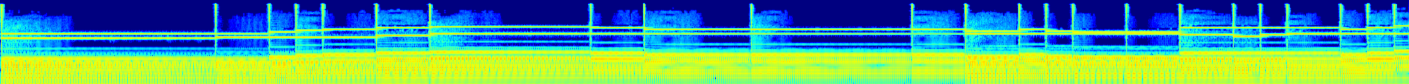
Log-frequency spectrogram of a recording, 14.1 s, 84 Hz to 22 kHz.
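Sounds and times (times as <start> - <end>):
vibraphone organ: 0.0 - 14.0.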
